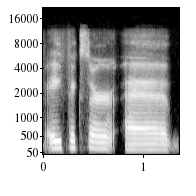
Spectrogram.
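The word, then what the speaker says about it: Affixa: I'm founder of Affixer. So yeah, you asked about how to pronounce it. It's a play on words of A and fixer.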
